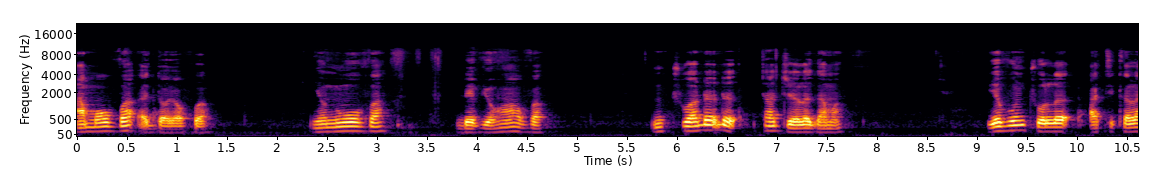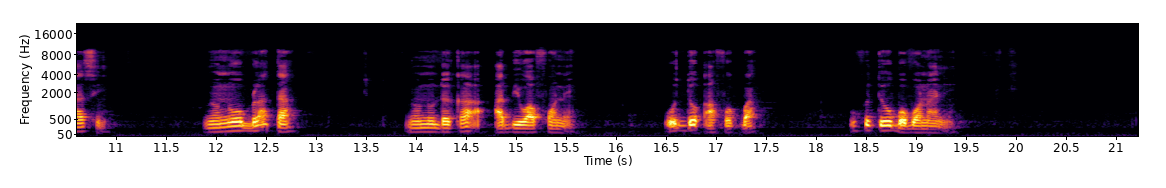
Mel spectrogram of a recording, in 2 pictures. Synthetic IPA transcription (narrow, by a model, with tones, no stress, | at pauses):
a˨mə̃˨wo˦va˦ʔə̰˨d̪ɔ˨jɔ˨ɸə˦ | ɲɔ̃˨nũ˦wo˦va˦ | ɖe˨vi˨o˨ɦã˦wo˦va˦ | ŋũ˦t͡ʃu˦a˨ɖə˦ɖə˦t͡ʃa˦d͡ʒə˨lə˦ɡa˦mã˦ | jɛ˦vo˦ŋũ˦t͡ʃu˦o˦lə˦a˨t̪i˨kə˦la˦sḭ˨ | ɲɔ̃˨nũ˦wo˦bla˦t̪a˦ | ɲɔ̃˨nũ˨ɖə˨ka̰˦a̰˨bi˦wo˨a˨fɔ̃˨nɛ̰̃˨ | wʔo̰˦d̪o˦ʔa˨fə˨k͡pa̰˨ | wo˦xe˦t̪e˦wo˦bɔ˨bɔ˨nã˨ɲɛ̰̃˨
